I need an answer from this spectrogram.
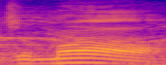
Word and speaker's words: Jermall: win it good luck Jamel what do you want to tell you or your people here this is Jamal that's how we pronounce it in age baby uh-huh I want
